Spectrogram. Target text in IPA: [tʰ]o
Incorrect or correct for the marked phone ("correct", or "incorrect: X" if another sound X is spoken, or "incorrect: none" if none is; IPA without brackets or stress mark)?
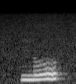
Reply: incorrect: n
